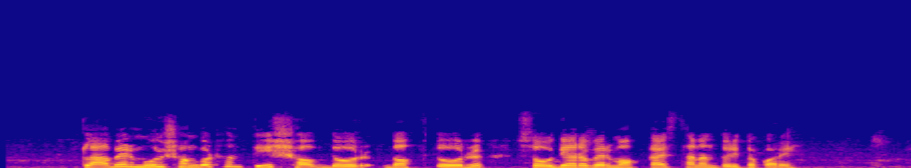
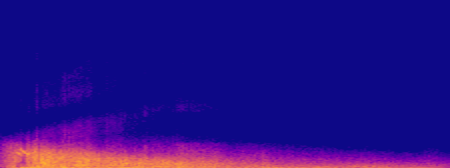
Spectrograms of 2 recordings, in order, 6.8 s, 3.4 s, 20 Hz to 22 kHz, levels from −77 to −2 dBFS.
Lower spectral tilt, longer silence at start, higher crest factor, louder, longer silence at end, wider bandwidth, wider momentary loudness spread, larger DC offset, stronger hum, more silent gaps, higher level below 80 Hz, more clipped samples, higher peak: second, -7 dB/octave vs -8.5 dB/octave; first, 0.6 s vs 0 s; about the same, 16 dB vs 18 dB; first, -16 LUFS vs -21 LUFS; first, 0.9 s vs 0 s; first, 7 kHz vs 5.8 kHz; second, 5 LU vs 18 LU; neither; neither; neither; second, -54 dBFS vs -26 dBFS; neither; about the same, -2 dBFS vs -4 dBFS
